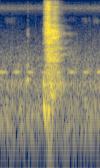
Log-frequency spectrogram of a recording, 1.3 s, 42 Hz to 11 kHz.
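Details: Deliberately induced sneeze, nose tickled with a twisted sari end in a sneezing challenge, one of about 15: single sharp, explosive sneeze with a brief intake before it, quiet room.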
